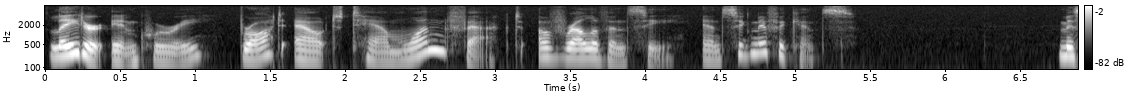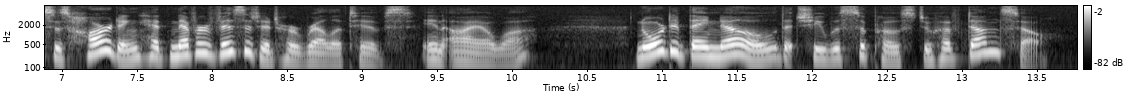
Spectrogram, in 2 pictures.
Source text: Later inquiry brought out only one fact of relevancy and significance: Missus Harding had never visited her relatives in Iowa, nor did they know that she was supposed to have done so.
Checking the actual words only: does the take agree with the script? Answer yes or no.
no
